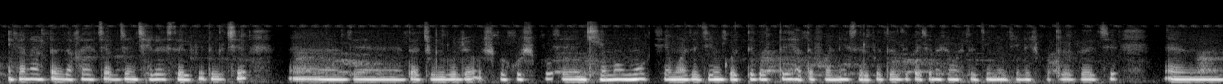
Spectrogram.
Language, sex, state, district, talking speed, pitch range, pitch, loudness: Bengali, female, West Bengal, Malda, 145 wpm, 225-235 Hz, 230 Hz, -13 LUFS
